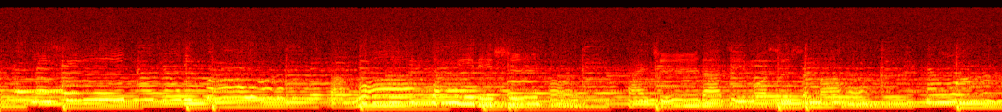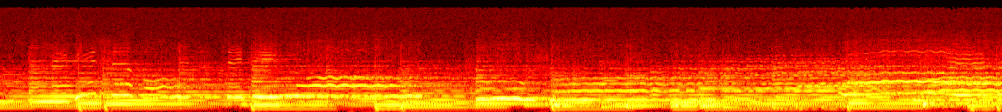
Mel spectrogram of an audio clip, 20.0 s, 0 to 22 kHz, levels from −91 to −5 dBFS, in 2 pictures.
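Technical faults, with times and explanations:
No technical faults can be heard anywhere in the audio.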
